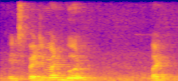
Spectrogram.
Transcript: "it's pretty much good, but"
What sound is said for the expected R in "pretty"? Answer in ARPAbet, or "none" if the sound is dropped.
none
